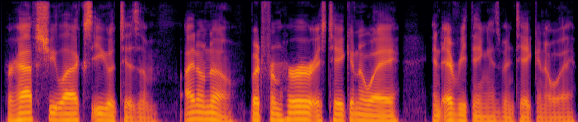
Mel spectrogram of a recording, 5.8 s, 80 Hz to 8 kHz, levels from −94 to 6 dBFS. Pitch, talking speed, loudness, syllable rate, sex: 95 Hz, 195 wpm, -18 LUFS, 5.8 syllables/s, male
